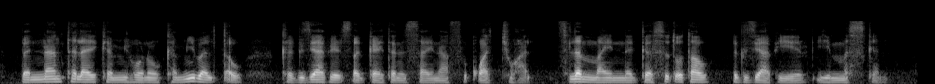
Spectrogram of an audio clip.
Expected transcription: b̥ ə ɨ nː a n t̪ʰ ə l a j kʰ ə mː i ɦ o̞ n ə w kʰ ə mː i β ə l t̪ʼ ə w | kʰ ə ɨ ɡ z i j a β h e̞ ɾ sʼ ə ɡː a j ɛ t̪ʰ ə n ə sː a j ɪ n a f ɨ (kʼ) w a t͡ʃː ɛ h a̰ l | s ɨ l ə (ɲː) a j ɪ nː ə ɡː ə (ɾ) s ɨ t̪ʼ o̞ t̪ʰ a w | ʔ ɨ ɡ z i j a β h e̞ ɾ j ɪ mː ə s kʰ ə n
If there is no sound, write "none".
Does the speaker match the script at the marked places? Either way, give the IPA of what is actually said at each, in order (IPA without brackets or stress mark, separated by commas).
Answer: kʼ, mː, ɾ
